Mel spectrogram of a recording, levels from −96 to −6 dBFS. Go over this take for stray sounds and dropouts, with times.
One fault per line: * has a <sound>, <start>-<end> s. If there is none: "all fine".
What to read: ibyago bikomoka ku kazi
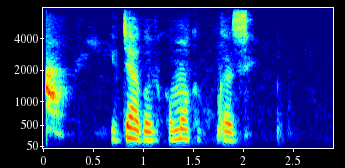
all fine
